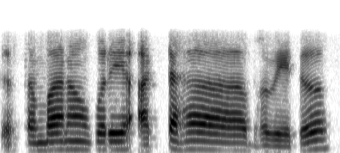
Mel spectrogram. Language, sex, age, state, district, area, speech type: Sanskrit, male, 45-60, Karnataka, Uttara Kannada, rural, conversation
